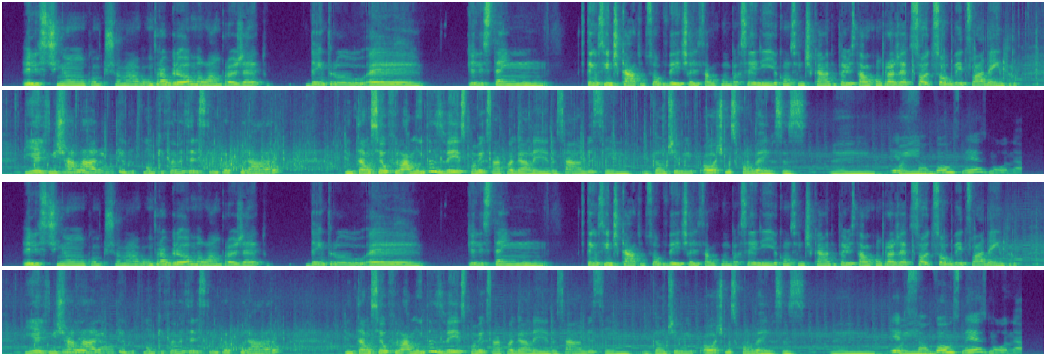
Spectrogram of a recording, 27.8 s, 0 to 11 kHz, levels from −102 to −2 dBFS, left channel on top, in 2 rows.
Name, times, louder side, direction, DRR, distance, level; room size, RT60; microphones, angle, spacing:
voice 1, 0.3-3.6 4.0-5.6 6.2-7.3 7.8-24.6 24.9-26.4, left 2 dB, 15° left, 0.3 m, -23 dB
sound 1, 11.8-24.1, left 6 dB, 45° left, 6.5 m, -41 dB
sound 2, 13.2-26.9, right 2 dB, 25° right, 4.0 m, -44 dB
voice 2, 14.7-15.4 25.7-27.5, right 4 dB, 45° right, 0.5 m, -25 dB
head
